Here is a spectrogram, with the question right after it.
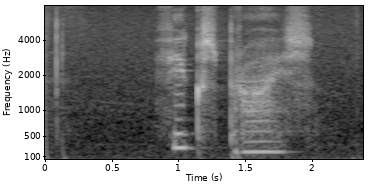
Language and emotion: Russian, sad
